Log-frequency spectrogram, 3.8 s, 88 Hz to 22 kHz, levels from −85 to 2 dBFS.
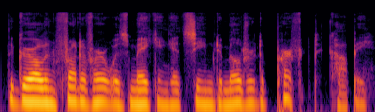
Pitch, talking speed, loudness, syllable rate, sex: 135 Hz, 240 wpm, -18 LUFS, 5.6 syllables/s, male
